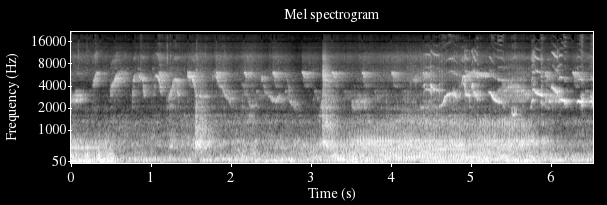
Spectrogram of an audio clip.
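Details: Horsfield's bush lark kept as a hobby bird, singing a fast run of repeated high downslurred chirps followed by mixed twittering, with two sharp knocks and steady low background hum.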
